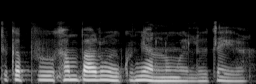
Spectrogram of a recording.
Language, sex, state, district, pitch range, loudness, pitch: Wancho, female, Arunachal Pradesh, Longding, 165-205 Hz, -16 LUFS, 190 Hz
